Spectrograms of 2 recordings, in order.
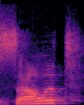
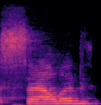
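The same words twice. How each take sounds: First: The word ends with a t sound. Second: The word ends with a d sound. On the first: "they would say salad, more like salad with a T sound at the end" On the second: "in a word like salad"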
